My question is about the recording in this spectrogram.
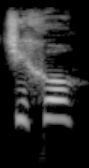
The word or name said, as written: cixo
